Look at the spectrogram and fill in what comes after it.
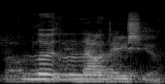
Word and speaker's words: Laodicea: How do you say this church? – Laodicea.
